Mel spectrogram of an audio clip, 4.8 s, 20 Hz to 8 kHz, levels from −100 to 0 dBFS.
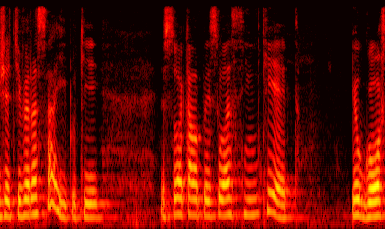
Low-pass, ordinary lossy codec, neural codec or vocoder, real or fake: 7.2 kHz; MP3, 64 kbps; codec, 16 kHz, 8 kbps, FreqCodec, larger model; fake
